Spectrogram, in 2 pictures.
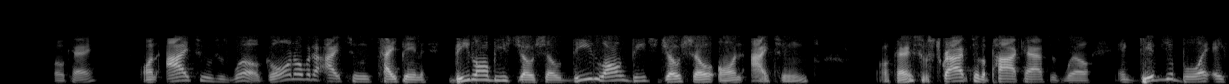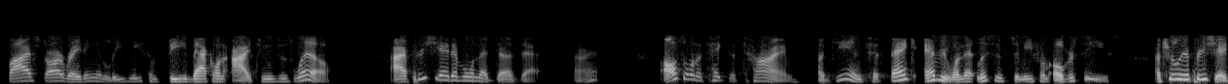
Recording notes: I take live callers!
